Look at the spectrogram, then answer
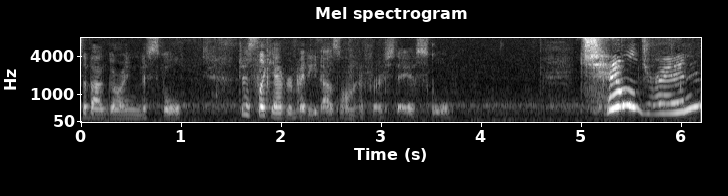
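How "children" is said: much higher, louder mock-shocked cry; dramatic reveal. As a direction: exclaim it like a big surprise. Dramatic reveal in picture book.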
